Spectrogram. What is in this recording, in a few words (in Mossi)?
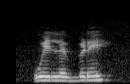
"welbre", moore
